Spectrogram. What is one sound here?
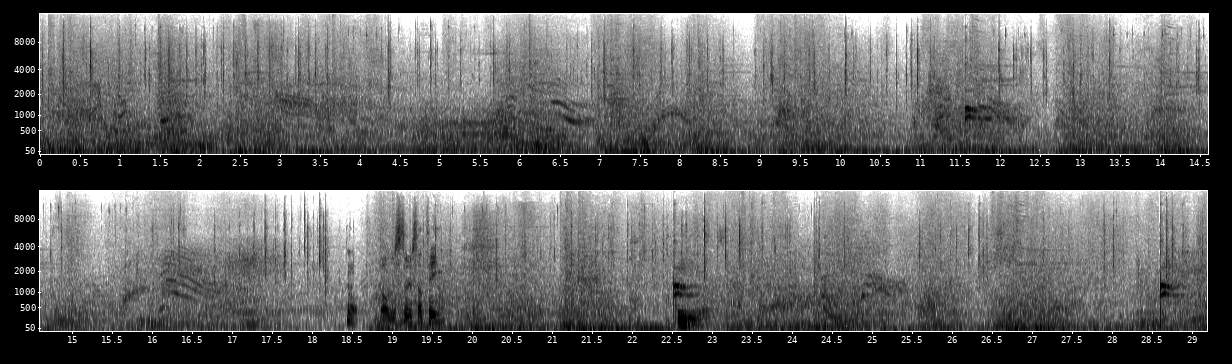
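Magic spells crackle and burst in a busy fantasy battle.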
